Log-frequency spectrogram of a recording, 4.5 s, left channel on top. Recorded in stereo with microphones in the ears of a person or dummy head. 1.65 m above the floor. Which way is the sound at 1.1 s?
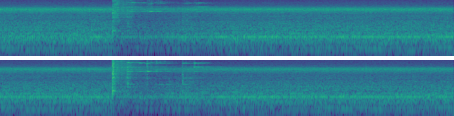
45° right (ahead or behind).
